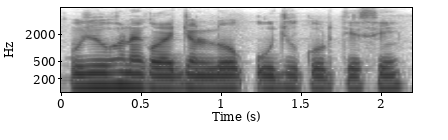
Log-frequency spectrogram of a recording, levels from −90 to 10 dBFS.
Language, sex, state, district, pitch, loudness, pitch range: Bengali, male, West Bengal, Cooch Behar, 120 Hz, -16 LUFS, 115-130 Hz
